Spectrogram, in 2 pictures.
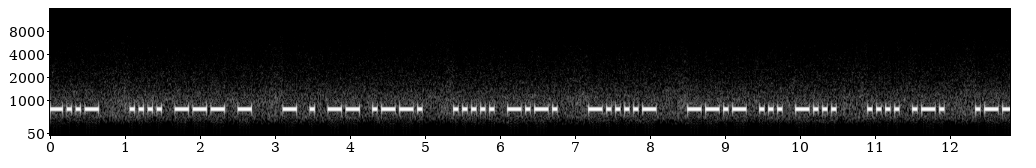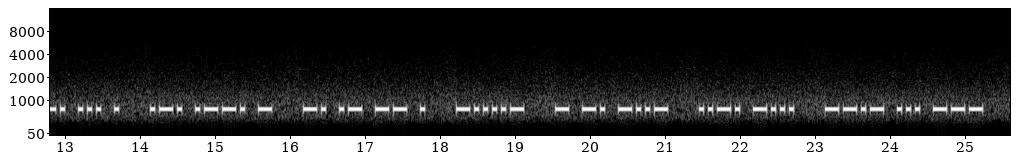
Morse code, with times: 0.0-0.6 …
1.1-2.7 HOT
3.1-5.0 TEMP
5.4-6.8 5C
7.2-8.1 -
8.5-10.5 QSB
10.9-11.9 HR
12.3-13.7 PSE
14.1-15.8 RPT
16.2-17.8 NAME
18.2-19.1 -
19.5-21.0 TNX
21.5-22.7 FB
23.1-25.2 QSO

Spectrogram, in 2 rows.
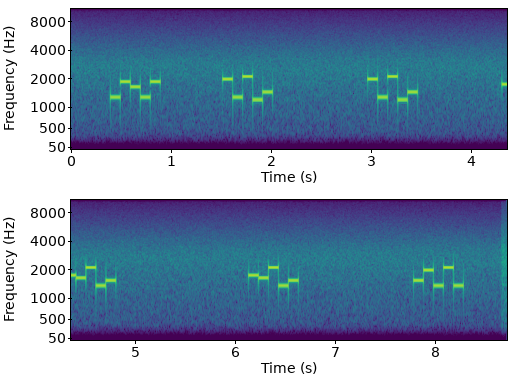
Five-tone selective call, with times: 0.4-0.9 39739
1.5-2.0 03325
3.0-3.5 03325
4.3-4.8 87746
6.1-6.6 87746
7.8-8.3 60444

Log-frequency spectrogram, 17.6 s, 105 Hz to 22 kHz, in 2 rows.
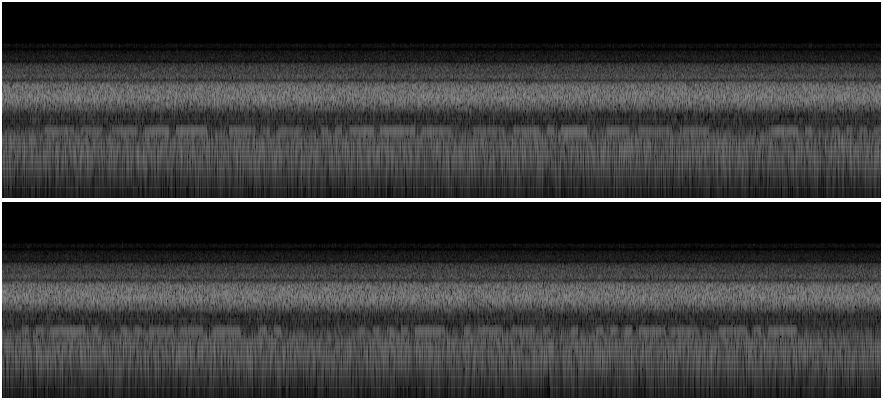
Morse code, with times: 0.4-7.1 0K2QO
7.7-11.6 NHF2I
12.4-16.7 4PE3K

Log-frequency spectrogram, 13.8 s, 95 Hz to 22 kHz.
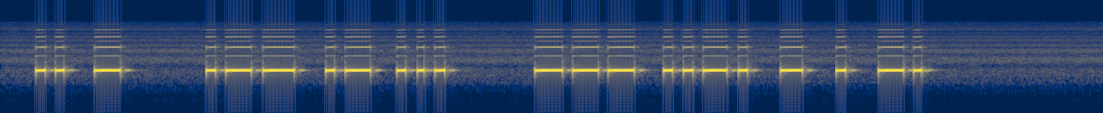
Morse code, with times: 0.4-1.5 IT
2.6-5.6 WAS
6.7-11.5 OFTEN

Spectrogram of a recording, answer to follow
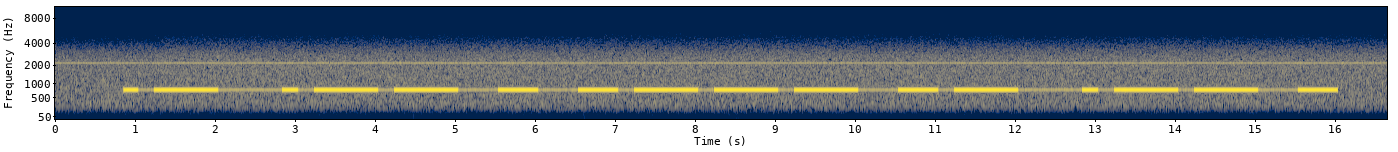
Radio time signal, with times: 1.0-2.0 0
2.0-3.0 M
3.0-4.0 0
4.0-5.0 0
5.0-6.0 1
6.0-7.0 1
7.0-8.0 0
8.0-9.0 0
9.0-10.0 0
10.0-11.0 1
11.0-12.0 0
12.0-13.0 M
13.0-14.0 0
14.0-15.0 0
15.0-16.0 1

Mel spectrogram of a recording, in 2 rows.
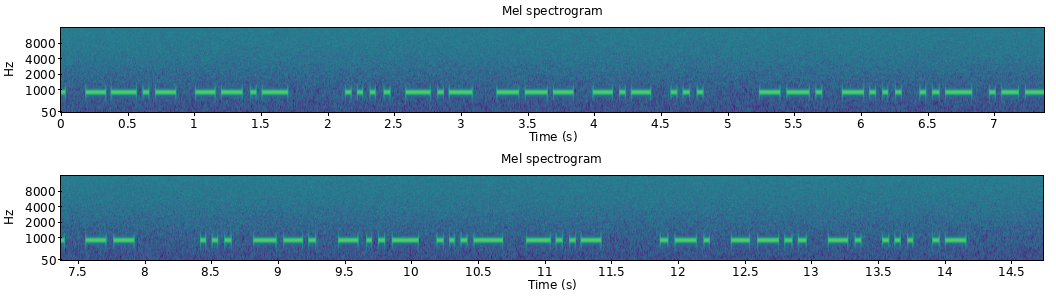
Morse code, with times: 0.0-1.7 …
2.1-4.8 HKOKS
5.2-7.9 GBUWM
8.4-11.4 SGXVX
11.9-14.2 RZNSA

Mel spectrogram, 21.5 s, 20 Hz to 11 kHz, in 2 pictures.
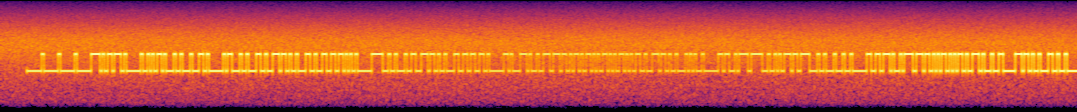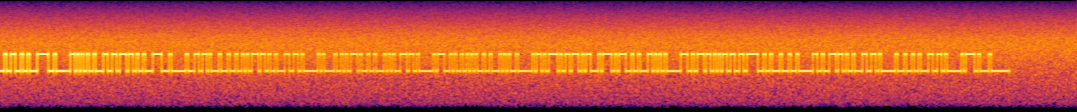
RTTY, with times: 1.4-2.7 JG7B0
2.9-4.2 084T2
4.4-5.5 88GHA
5.7-6.5 DRRRP
6.7-7.8 6LETJ
8.0-9.2 O1IHE
9.3-10.1 SSAQV
10.3-12.0 0W5R8
12.1-13.3 9UGQJ
13.4-14.8 8XJH6
14.9-16.3 ZFY6D
16.6-17.7 BEZ4N
17.9-19.1 SIT1P
19.2-20.7 8Q8EK

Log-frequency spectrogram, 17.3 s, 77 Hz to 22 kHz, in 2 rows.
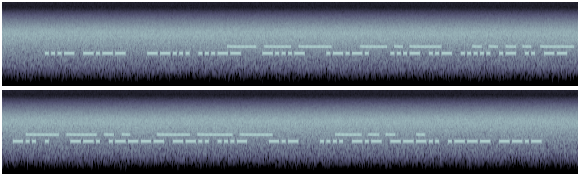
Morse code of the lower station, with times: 0.7-1.9 VY
2.2-3.6 73
3.9-4.5 <BT>
4.9-5.5 <AR>
5.8-8.5 VU5AIM
8.8-9.3 DE
9.7-12.3 G1ZV
12.7-13.1 K
13.4-16.7 HK8JQ

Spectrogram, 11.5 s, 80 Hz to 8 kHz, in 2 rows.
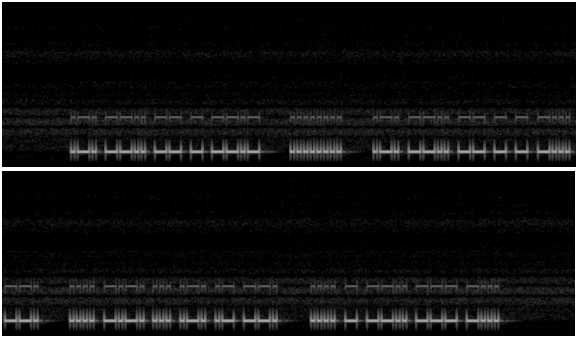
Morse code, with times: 0.7-2.6 RZMTQ
2.9-3.4 <HH>
3.7-6.1 RZMTTBG
6.4-8.5 HCSRAG
8.8-10.7 HTZOB

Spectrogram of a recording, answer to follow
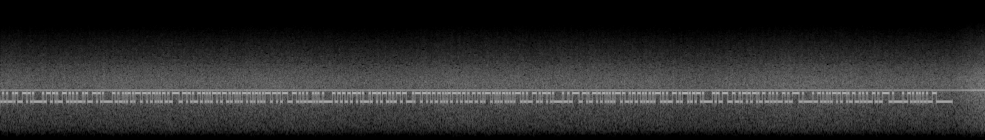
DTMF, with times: none

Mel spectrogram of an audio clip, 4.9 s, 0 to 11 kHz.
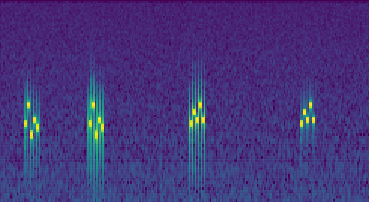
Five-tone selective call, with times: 0.3-0.5 49153
1.2-1.4 49153
2.5-2.7 47595
4.0-4.2 47595

